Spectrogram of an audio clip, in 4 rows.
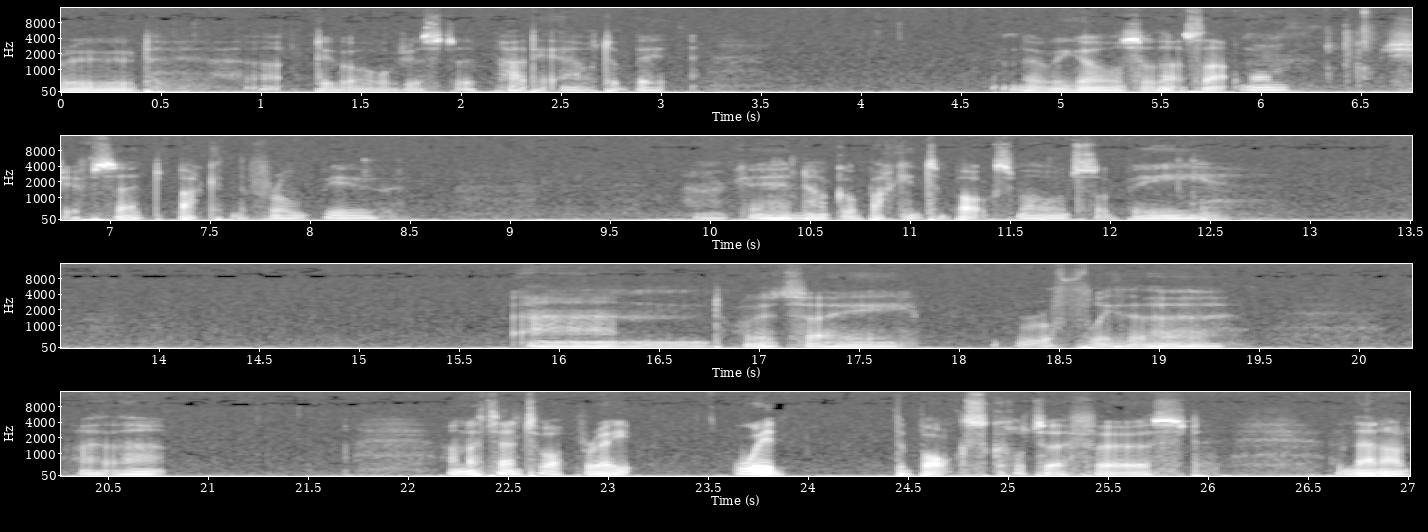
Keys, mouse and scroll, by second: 2.5 middle click, 6.5 shift+z, 8.3 KP_1, 10.4 d, 13.3-16.3 scroll up 1, 19.5 click, 21.5 middle click, 23.9 middle click, 24.9-25.5 scroll down 1, 25.5 scroll down 1.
